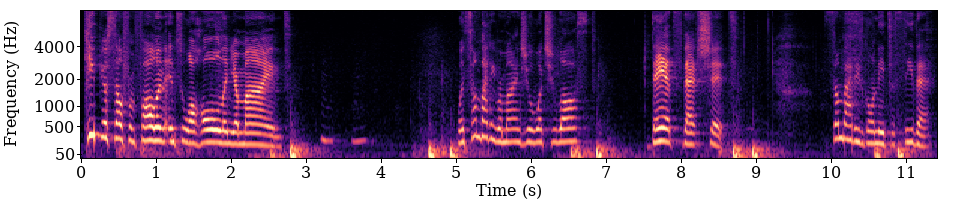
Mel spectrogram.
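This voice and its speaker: A woman's voice: on the high side, normal speed, long pauses, natural voice. A woman in a staged play reading, playing a wise, streetwise mentor who probes and admonishes in slangy, insistent speech. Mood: urging.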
